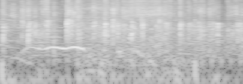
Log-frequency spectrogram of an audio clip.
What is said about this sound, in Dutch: Mag ik even een applaus voor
